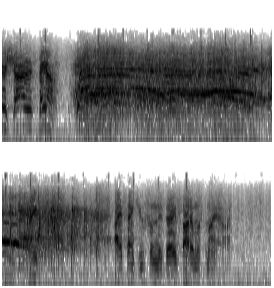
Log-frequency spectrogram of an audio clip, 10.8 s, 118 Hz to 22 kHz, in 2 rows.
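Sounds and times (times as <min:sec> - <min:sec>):
speech: 0:00.1 - 0:02.2, 0:07.8 - 0:10.1
large crowd of men cheering and shouting: 0:01.4 - 0:07.6
scattered claps: 0:01.6 - 0:08.7.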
